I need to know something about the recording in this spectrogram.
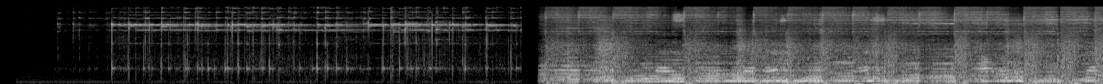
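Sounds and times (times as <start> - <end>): jingling bell-like sound effect: 0.6 - 5.3.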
